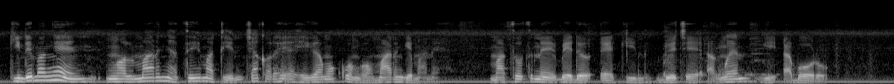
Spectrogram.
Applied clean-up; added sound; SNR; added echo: none; Mechanical fan; 16 dB; none.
